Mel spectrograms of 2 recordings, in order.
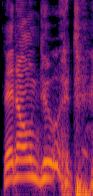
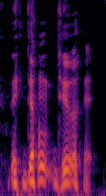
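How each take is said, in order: First: Said in the usual way. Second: Softer, lower, through laughter; laughing. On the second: Real, not acted. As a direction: crack up while insisting. Cracks up repeating the claim.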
